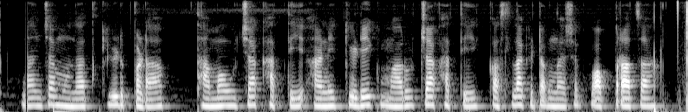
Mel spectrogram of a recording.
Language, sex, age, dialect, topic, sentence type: Marathi, male, 25-30, Southern Konkan, agriculture, question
